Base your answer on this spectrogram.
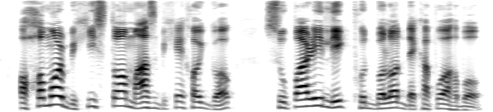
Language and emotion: Assamese, neutral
